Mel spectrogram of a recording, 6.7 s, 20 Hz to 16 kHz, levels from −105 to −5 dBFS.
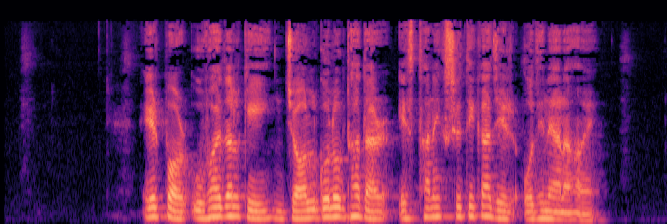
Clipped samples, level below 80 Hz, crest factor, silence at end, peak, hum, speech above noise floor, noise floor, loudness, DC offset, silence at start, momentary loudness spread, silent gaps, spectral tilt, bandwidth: under 0.1%; -62 dBFS; 20 dB; 0.7 s; -6 dBFS; none; 54 dB; -80 dBFS; -25 LUFS; under 0.1%; 1.45 s; 5 LU; none; -4 dB/octave; 11.5 kHz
